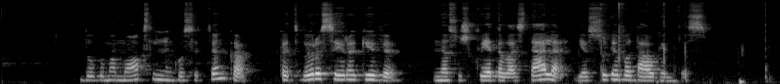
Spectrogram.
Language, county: Lithuanian, Kaunas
